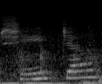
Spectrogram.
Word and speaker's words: Sijo: It's pronounced Sijo.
